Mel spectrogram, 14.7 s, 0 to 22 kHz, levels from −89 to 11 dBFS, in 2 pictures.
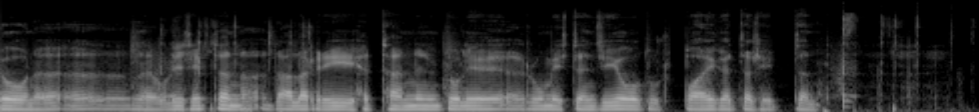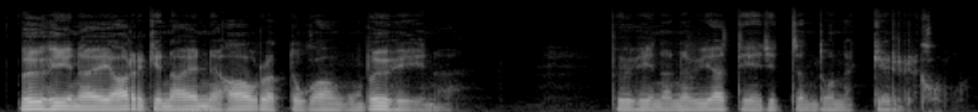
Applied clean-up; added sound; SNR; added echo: neural mask model RNNoise.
